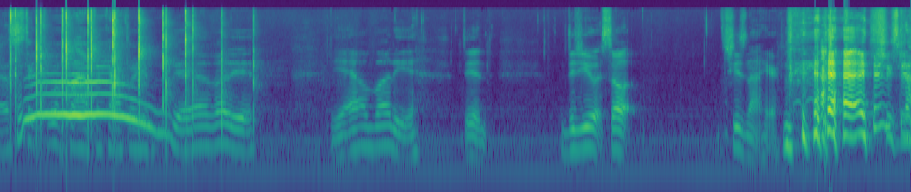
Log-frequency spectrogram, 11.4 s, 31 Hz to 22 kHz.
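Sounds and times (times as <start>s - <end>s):
hands clapping in a round of applause: 0.0s - 3.4s
speech: 0.1s - 3.3s, 4.2s - 6.2s, 7.0s - 8.0s, 9.0s - 11.3s
voice holding a long wavering howl-like cheer: 0.2s - 2.2s
laughter: 9.8s - 11.3s.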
